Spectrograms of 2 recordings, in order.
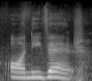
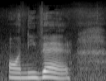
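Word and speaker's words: en hiver: lecture as well that h is usually silent in french okay and the next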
